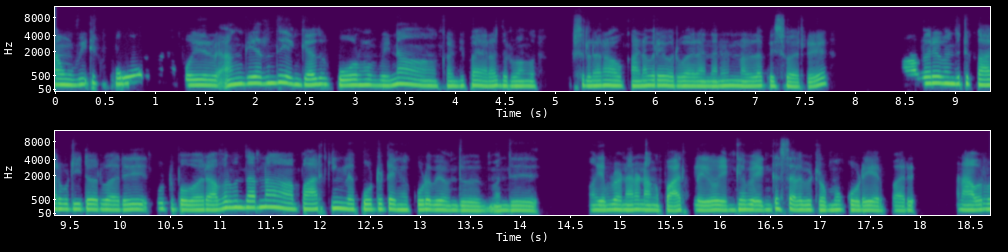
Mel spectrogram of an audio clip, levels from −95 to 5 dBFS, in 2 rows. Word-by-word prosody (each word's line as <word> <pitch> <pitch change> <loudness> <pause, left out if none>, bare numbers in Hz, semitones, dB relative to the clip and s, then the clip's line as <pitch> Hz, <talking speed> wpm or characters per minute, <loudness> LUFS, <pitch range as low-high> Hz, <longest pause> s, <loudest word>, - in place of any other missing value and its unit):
அவங்க 185 -1 +2
வீட்டுக்கு 200 0 -5
போறப்ப 485 - 0 0.2
நான் 400 - -32
போயிருவேன் 175 -1 +1
அங்கயிருந்து 225 +4 +2
எங்கேயாவது 190 0 +1 0.2
போறோம் 175 +1 +2
அப்படின்னா 165 +5 0 0.4
கண்டிப்பா 150 +2 -2
யாராவது 155 +1 0
வருவாங்க. 145 0 0 0.5
சில 155 -3 -1
நேரம் 165 +1 +1
அவ 155 - +1
கணவரே 160 +2 +1
வருவாரு, 145 -1 0
அந்த 140 0 0
அண்ணன் 155 +1 0
நல்லா 145 +1 +1
பேசுவாரு. 135 -1 -2 1.0
அவர 220 +5 0
வந்துட்டு 215 0 +1
கார் 175 0 +3
ஓட்டிட்டு 170 0 0
வருவாரு, 160 0 0 0.2
கூட்டு 185 -3 -6
போவாரு. 155 0 +2
அவரு 210 +6 +2
வந்தார்னா 225 +2 +2 0.3
பார்க்கிங்கில 180 +1 +1
போட்டுட்டு. 170 0 +1
எங்க 155 -1 +1
கூடவே 155 -1 +3
வந்து 140 -1 0 0.3
வந்து 140 +1 0 0.9
எவ்வளோ 155 0 +1
நேரம் 155 0 +1
நாங்க 145 -2 -1
பார்க்கலேயோ 145 +1 0
எங்க 145 +3 -2 0.2
எங்க 155 +5 -1
செலவிடுறோமோ 150 -2 +1
கூடயே 145 -1 +2
இருப்பாரு. 135 +1 -5 0.4
ஆனா, 150 -1 -2
அவர் 165 +3 0
160 Hz, 150 wpm, -23 LUFS, 150-180 Hz, 1.0 s, கார்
